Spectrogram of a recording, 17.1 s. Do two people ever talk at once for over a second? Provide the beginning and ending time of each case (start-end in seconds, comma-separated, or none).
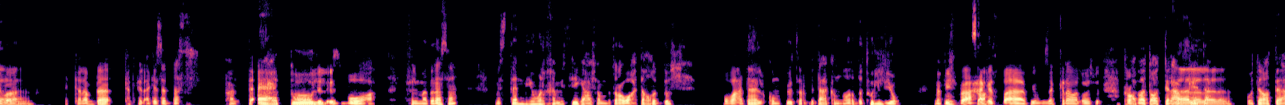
none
